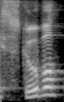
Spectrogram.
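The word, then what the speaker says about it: Skubal: Uh yeah, I think Tariq Scubble. Did I pronounce his name correctly? Scooble.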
